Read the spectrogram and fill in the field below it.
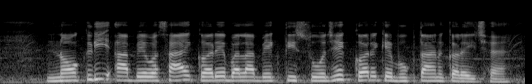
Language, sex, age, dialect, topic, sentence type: Magahi, male, 25-30, Western, banking, statement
